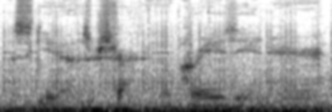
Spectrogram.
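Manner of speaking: hushed whisper aside. Real, not acted. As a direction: whisper it under your breath. Unvoiced aside.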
